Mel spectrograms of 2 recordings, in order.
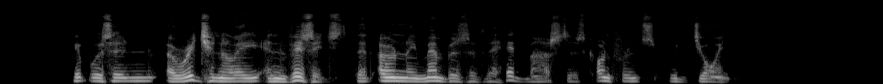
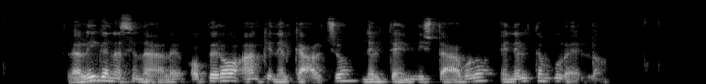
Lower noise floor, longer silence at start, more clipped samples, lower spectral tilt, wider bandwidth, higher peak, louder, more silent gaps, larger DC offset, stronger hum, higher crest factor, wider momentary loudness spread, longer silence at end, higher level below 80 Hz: first, under -90 dBFS vs -84 dBFS; about the same, 0.75 s vs 0.7 s; neither; about the same, -6 dB/octave vs -5.5 dB/octave; about the same, 11.5 kHz vs 11 kHz; second, -10 dBFS vs -6 dBFS; second, -28 LUFS vs -24 LUFS; neither; neither; neither; about the same, 20 dB vs 18 dB; first, 15 LU vs 9 LU; first, 1.55 s vs 1 s; second, -76 dBFS vs -62 dBFS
